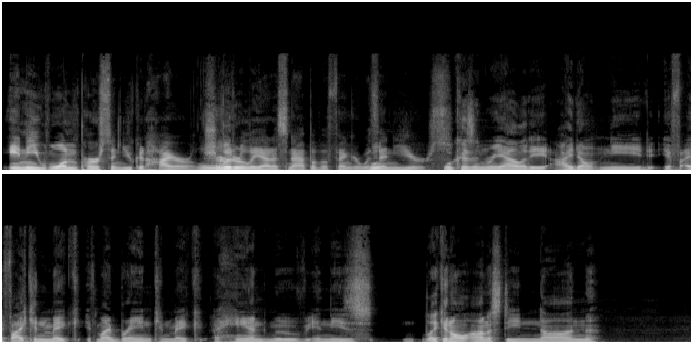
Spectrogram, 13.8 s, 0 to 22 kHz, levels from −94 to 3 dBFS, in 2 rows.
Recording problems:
none

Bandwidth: 15 kHz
